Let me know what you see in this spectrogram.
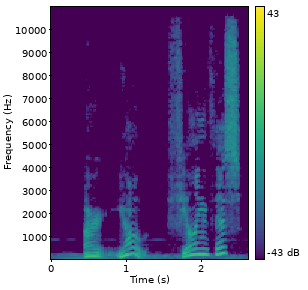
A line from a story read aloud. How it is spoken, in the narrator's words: whimpered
